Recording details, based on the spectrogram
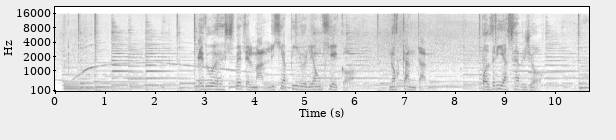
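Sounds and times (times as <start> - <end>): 
harsh siren wailing: 0.0 - 6.3
speech: 2.9 - 6.1, 6.7 - 7.8, 8.5 - 9.8, 10.4 - 10.6.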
